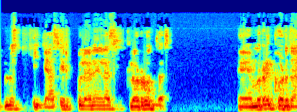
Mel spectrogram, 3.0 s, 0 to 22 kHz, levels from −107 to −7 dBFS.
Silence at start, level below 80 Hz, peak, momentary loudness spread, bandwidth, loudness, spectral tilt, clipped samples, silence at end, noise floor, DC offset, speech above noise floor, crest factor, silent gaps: 0 s; -54 dBFS; -4 dBFS; 7 LU; 13.5 kHz; -18 LUFS; -4.5 dB/octave; under 0.1%; 0 s; -63 dBFS; under 0.1%; 46 dB; 16 dB; none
